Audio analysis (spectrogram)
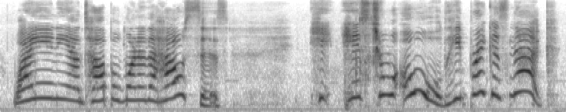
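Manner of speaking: put-on high, anxious child voice; worried child. Child frightened for father.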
